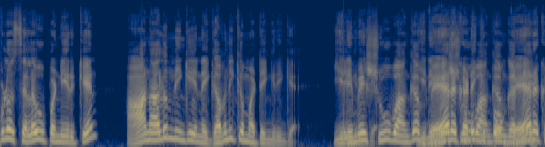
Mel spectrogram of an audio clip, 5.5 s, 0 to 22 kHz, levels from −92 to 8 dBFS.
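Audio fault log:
3.43 to 5.46 s, doubled audio track: After "நீங்க என்னை கவனிக்க மாட்டேங்குறீங்க", a dry copy starts abruptly, roughly 0.7 s late and about as loud. It lasts to the end, likely from a second capture path.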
